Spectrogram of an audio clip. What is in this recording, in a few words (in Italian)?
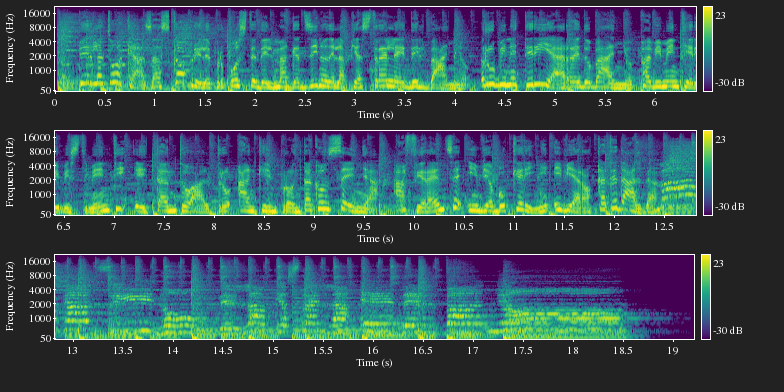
spot radio; MAGAZZINO PIASTRELLA E BAGNO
